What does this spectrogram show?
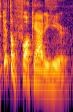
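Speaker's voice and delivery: ordinary delivery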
